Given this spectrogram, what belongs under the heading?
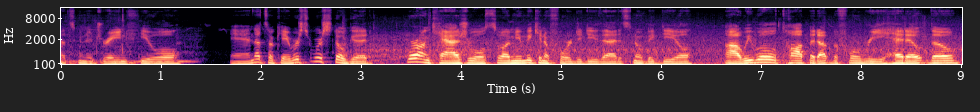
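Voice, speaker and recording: A young man from Canada hosting his gaming channel, chatting excitedly and exclaiming as he plays. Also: mid-range voice, a little hiss or hum. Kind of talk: casual game commentary.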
